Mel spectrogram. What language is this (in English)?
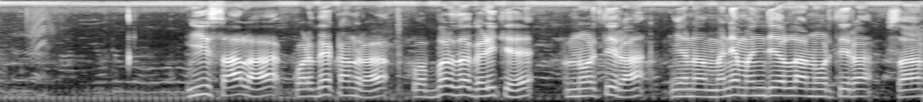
Kannada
